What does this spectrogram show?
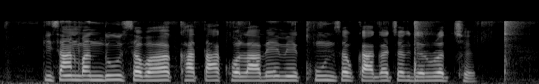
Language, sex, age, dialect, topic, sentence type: Maithili, male, 18-24, Angika, banking, question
